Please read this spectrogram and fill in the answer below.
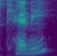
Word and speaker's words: Kenny: Sorry, I keep pronouncing her name as Keane. It's Kenny.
